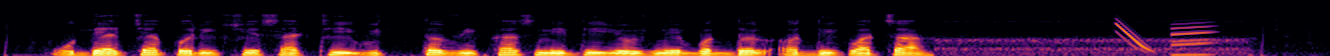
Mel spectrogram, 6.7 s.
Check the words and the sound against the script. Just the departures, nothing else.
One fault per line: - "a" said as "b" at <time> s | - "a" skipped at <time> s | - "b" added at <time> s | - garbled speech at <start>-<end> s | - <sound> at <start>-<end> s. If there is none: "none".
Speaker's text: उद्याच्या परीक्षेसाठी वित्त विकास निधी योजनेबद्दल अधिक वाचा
- chirp at 5.6-6.1 s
